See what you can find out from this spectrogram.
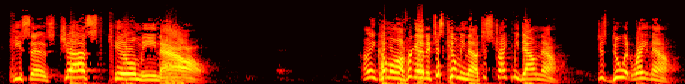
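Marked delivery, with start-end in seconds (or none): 0.8-2.8 loud, drawn-out exasperation; ticked off. Acted. Jonah so upset at God he asks to die, ticked off. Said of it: "this is how ticked off Jonah is". 4.8-9.0 high, exasperated outburst; ticked off. Acted. Jonah telling God to strike him down, ticked off. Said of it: "this is how ticked off Jonah is".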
